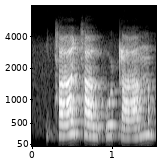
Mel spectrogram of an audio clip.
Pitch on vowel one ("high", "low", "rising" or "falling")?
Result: rising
